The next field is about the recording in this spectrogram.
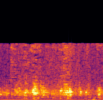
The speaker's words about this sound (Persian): این صدایی که میشنوید صدای رگبار بارونه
